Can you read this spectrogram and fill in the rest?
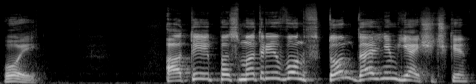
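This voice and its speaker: Anxious father, high male voice, lively intonation, urgent, fairy-tale acting. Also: slow, full character voice. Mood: helpful. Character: anxious adult father needing medicine, urgent.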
